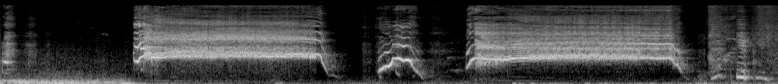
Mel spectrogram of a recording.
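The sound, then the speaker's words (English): A woman in a horror film clip lets out two long, piercing screams, each held for about two seconds, separated by shorter strained cries and gasps, loud after a brief low rumble at the start. “Quit screaming.”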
